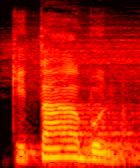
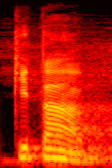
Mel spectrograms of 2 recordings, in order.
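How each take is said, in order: First: The word ends with an added 'un' sound. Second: The word ends on a bare 'b' sound. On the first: "Boleh dibaca kitabun, itu berarti dibaca diharokati semua" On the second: "belakangnya dimatikan atau disukun ya huruf ba-nya"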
